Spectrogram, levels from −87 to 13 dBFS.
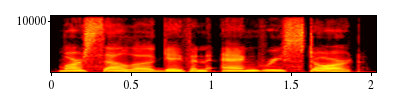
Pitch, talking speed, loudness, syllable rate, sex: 220 Hz, 150 wpm, -14 LUFS, 4.3 syllables/s, female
